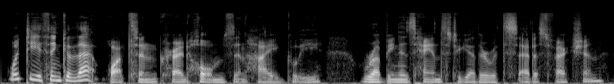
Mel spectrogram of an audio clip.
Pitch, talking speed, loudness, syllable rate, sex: 125 Hz, 175 wpm, -20 LUFS, 4.7 syllables/s, male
